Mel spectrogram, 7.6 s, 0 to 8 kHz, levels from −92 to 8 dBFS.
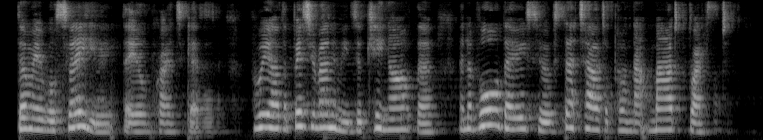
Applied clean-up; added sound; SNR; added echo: neural mask model DeepFilterNet 3.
